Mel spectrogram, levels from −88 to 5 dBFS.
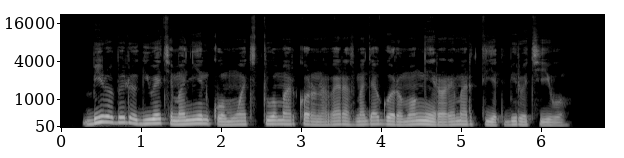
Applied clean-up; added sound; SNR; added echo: none; none; none; none.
